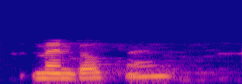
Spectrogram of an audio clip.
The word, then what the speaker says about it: Mendelson: Mendelson.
